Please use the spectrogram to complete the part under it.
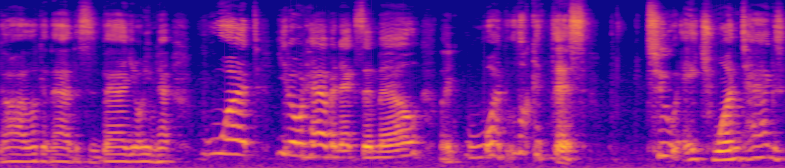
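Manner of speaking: very high, ballistic, building, rising outraged rant. Imitating SEO experts reviewing a website, imitating someone going ballistic. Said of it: "they just go ballistic over the most minor shit".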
